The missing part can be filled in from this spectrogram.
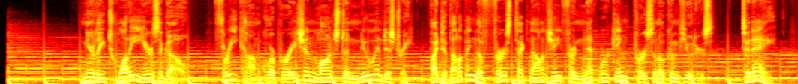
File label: Corporate Narration - Powerful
